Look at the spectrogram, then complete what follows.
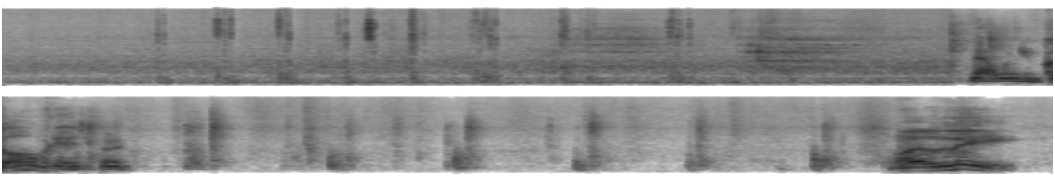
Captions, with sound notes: (Brandon sighs) - Now when you go over there you're gonna. Malik.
